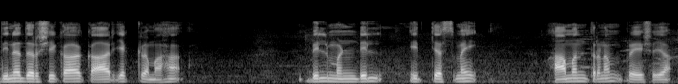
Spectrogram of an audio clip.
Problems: constant background noise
